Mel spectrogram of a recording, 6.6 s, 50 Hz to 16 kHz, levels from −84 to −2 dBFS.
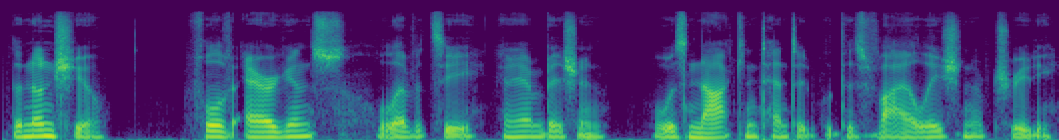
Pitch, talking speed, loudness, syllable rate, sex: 145 Hz, 145 wpm, -19 LUFS, 5.3 syllables/s, male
